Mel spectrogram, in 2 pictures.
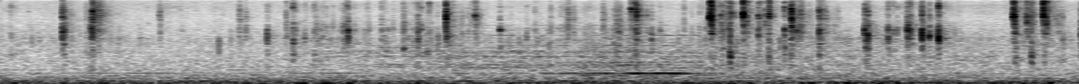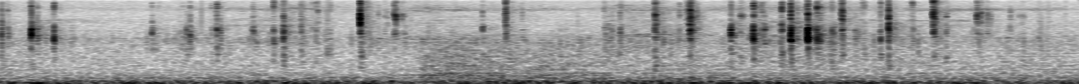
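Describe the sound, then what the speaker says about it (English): Rapid, steady clicking of fingers typing on a computer keyboard during a StarCraft tournament match, close and fairly quiet, continuous bursts of keystrokes with no talk. "And let me type out the other ones too."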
